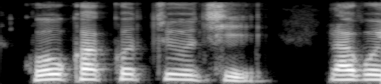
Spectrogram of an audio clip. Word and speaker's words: 合格通知: 다음 어휘는 한자가 합격 통지이고 일본어로는 고우카쿠츠우치라고 읽으며 고우카쿠츠우치는 합격이란 뜻의 고우카쿠 플러스 통지란 뜻의 쯔치로 된 어휘로 고우카쿠 쯔치는 합격 통지란 의미입니다.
